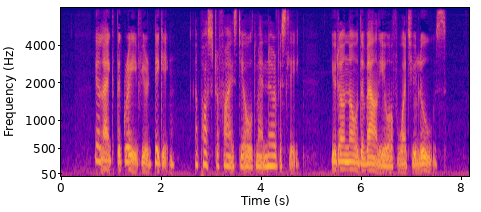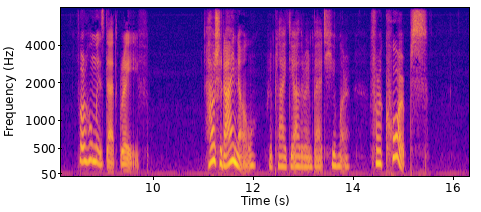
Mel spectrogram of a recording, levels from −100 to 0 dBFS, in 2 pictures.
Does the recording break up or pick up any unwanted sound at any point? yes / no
no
